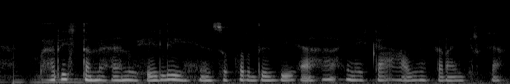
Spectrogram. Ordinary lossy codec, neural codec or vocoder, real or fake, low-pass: none; none; real; 7.2 kHz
